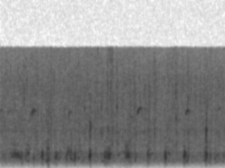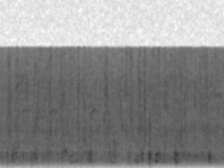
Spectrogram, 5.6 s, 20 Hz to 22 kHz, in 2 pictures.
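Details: Numerous ducks heard on a cold December afternoon in Sainte-Adele, Quebec, Canada, air at -3°C; rapid, crowded quacking forms an unbroken murmur of brief harsh notes.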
